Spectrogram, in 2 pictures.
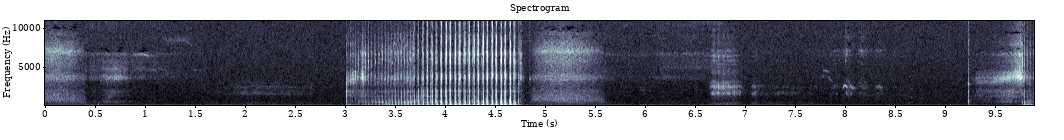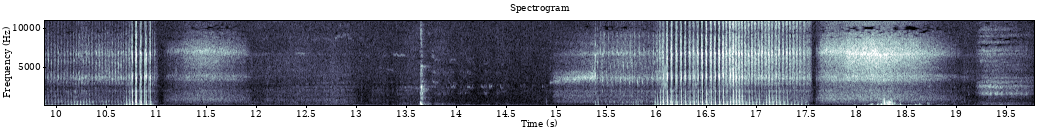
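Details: Winston, a sleeping bulldog: loud, rough snoring bursts in irregular waves over quiet breathing.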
